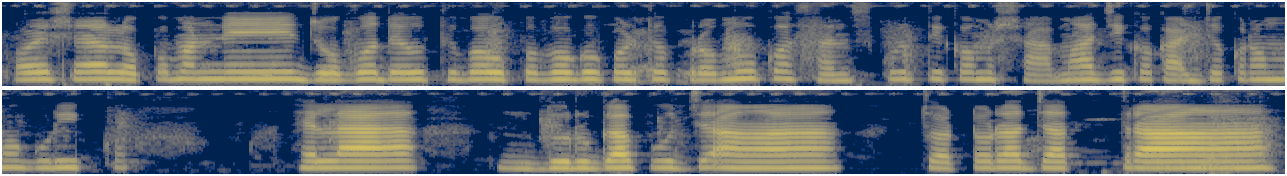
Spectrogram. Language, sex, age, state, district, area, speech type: Odia, female, 30-45, Odisha, Malkangiri, urban, spontaneous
